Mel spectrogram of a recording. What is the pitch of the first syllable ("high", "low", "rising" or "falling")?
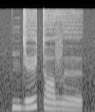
rising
